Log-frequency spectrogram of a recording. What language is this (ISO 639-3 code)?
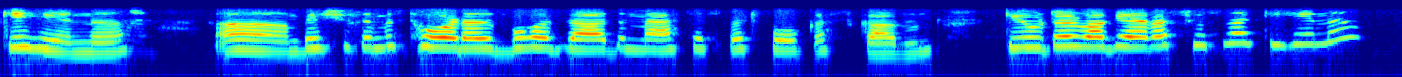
kas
